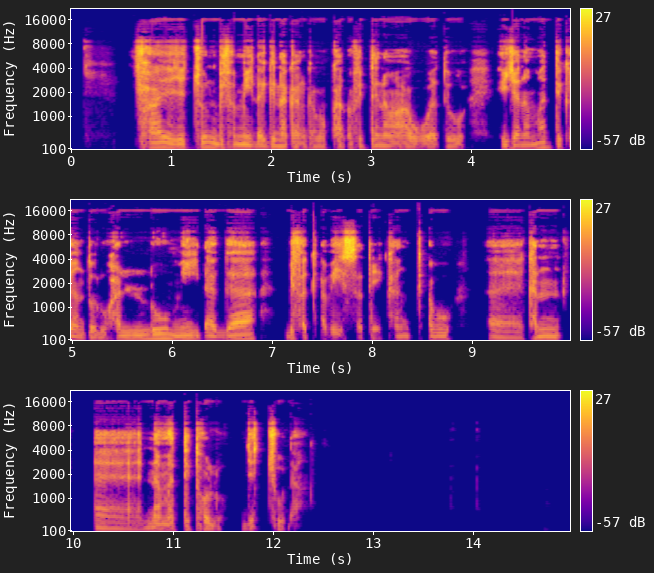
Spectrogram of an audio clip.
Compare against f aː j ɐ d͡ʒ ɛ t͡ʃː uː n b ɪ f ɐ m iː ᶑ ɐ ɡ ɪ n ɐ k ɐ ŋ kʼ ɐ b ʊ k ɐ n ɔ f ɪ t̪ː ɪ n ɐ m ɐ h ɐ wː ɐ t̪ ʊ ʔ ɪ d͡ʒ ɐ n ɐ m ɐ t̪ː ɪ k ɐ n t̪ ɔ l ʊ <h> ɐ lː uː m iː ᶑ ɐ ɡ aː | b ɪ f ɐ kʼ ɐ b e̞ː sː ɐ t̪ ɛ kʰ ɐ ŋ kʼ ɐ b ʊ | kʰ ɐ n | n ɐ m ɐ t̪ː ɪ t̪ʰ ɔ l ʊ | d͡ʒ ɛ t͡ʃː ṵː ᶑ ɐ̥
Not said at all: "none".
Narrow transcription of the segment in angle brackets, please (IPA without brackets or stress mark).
h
